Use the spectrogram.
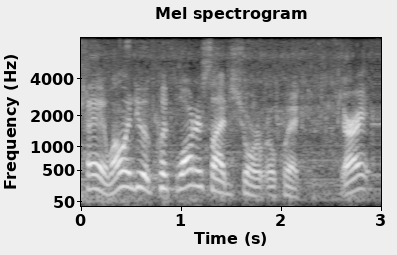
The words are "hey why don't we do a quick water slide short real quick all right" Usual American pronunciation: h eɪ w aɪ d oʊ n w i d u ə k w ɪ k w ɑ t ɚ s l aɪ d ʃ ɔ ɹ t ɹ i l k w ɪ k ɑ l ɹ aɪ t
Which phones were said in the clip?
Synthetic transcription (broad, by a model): h eɪ w aɪ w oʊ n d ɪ ə k w ɪ k w ɑ t ɚ s aɪ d ʃ ɔ ɹ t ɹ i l k w ɪ k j ɹ aɪ t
